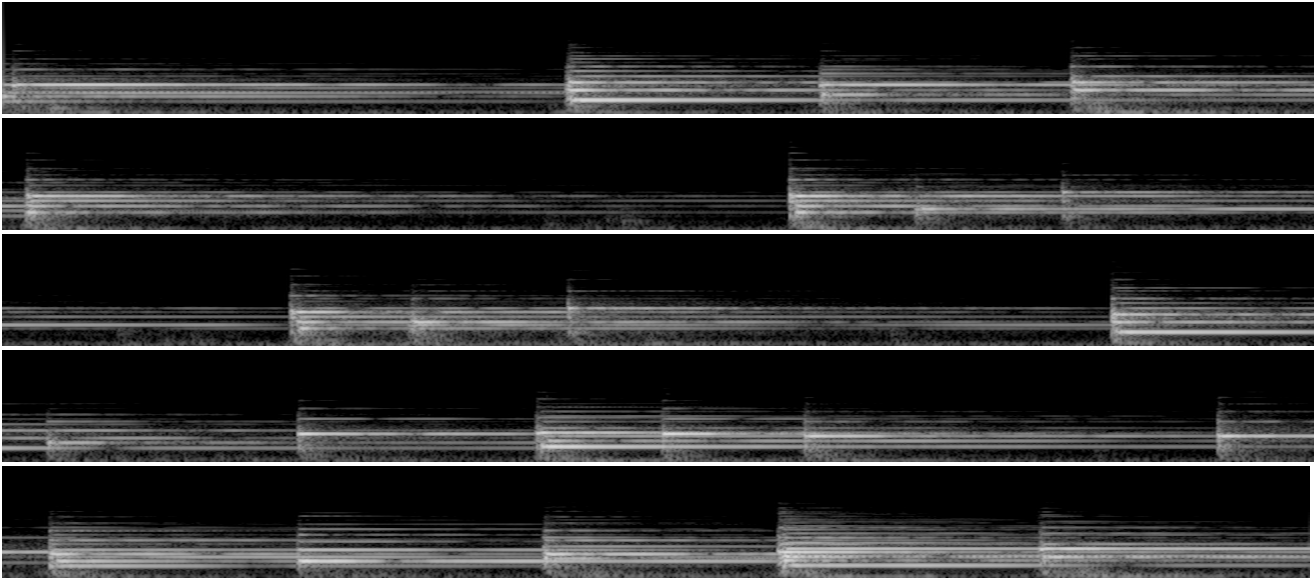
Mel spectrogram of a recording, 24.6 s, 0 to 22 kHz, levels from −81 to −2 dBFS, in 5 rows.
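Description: From 15.4 to 18.4 s there's a 20 Hz ticking buzz: the resampler restarted on every block, each 50 ms chunk converted alone, probably 44.1 to 48 kHz, leaving errors at every edge.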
